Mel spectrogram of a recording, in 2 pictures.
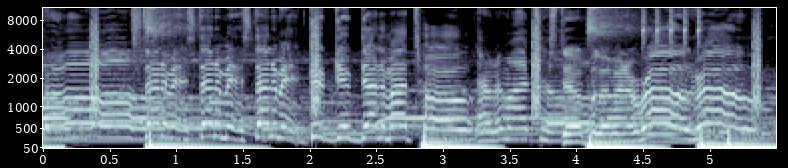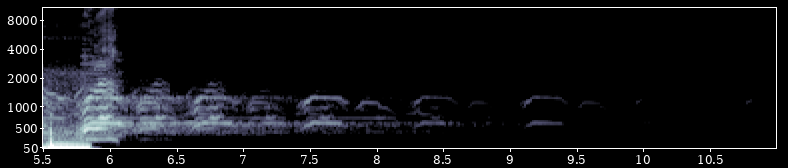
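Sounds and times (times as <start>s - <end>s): melodic loop of short notes: 0.0s - 5.9s.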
